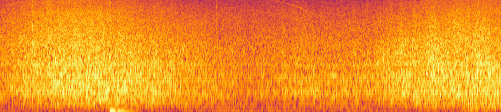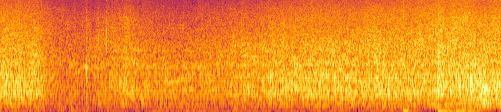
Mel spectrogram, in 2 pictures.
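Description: Small surf breaking on a sandy beach, the wash of the waves swelling and fading three times.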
